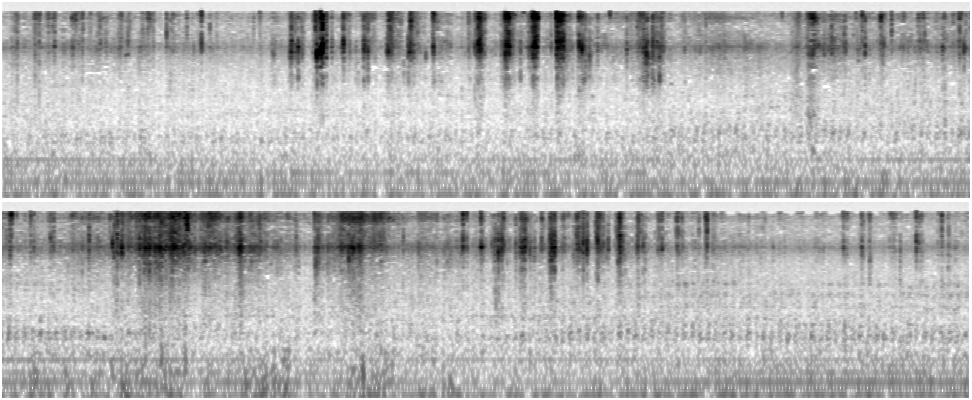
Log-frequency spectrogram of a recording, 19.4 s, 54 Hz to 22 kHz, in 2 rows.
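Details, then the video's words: Rabbit munching cabbage on Okunoshima, Rabbit Island, June 2021. Fast runs of crisp crunches alternate with quieter stretches, over a heavy, continuous low-pitched rumble. "【キャベツしっかり噛んで食べてるね 健全な咀嚼音】大久野島 うさぎ"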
